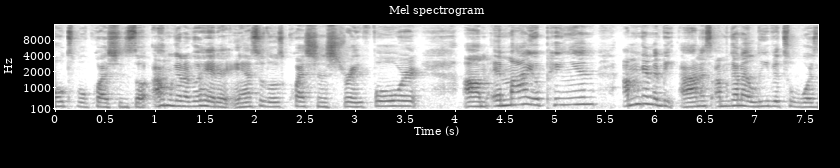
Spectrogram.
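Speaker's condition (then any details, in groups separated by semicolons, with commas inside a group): No condition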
